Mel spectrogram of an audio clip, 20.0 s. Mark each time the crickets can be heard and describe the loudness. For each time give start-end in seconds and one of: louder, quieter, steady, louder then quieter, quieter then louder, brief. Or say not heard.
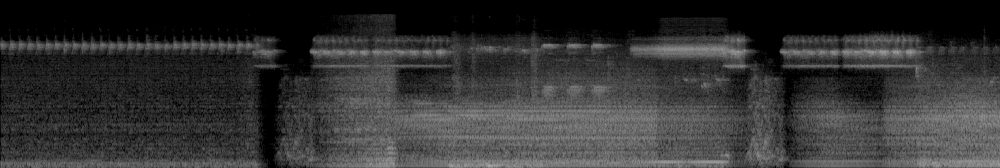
0.0-19.9 louder.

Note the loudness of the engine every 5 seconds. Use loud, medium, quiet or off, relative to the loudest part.
off, loud, loud, loud.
